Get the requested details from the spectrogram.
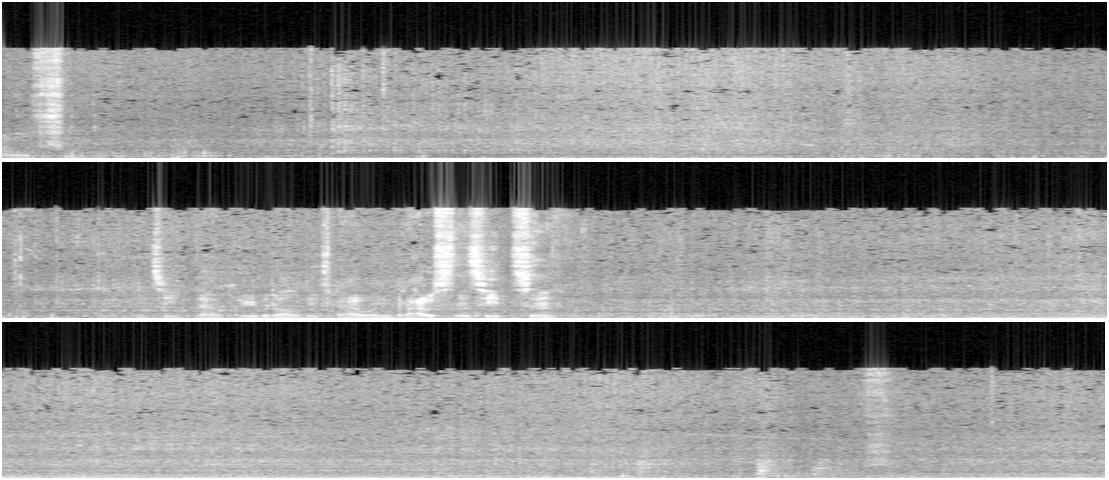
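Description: A motorbike engine hums steadily while riding slowly.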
